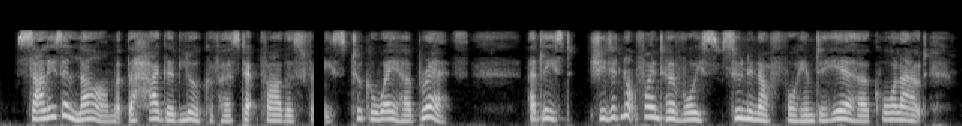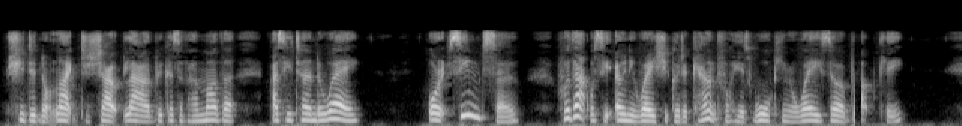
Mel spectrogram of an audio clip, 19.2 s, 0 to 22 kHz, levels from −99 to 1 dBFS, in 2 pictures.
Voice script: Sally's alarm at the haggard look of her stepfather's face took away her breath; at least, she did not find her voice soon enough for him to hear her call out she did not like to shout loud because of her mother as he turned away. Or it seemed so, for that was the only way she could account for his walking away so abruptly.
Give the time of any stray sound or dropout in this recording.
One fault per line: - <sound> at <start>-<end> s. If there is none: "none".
- dropout at 3.1-3.3 s
- dropout at 18.2-18.2 s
